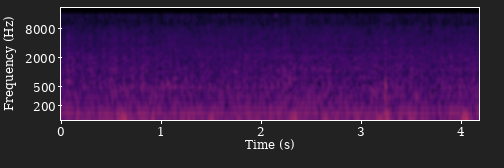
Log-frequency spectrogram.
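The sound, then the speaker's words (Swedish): Steady rain falling, a dense, even hiss with a low rumble underneath and a few slightly louder drops or patters now and then. No voices. “Och känna en tacksamhet till att du har möjligheten att uppleva regn.”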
